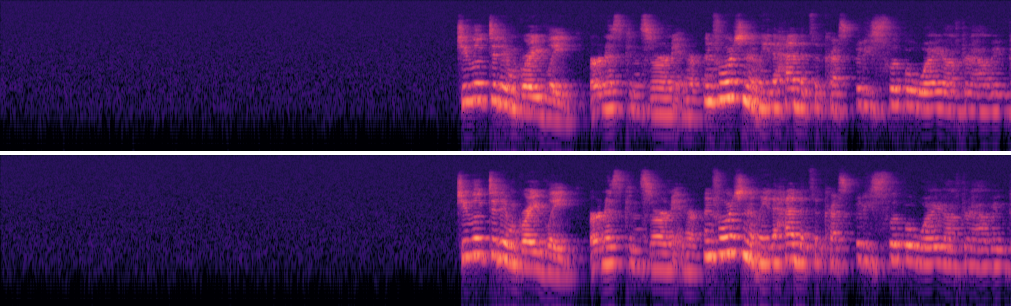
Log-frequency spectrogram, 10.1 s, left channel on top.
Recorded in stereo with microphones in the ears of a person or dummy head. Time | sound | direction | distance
4.6 | a woman speaking | 20° right (ahead or behind) | 0.6 m
7.0 | a woman speaking | 35° right (ahead or behind) | 1.5 m
8.6 | a woman speaking | centre (ahead or behind) | 2.5 m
